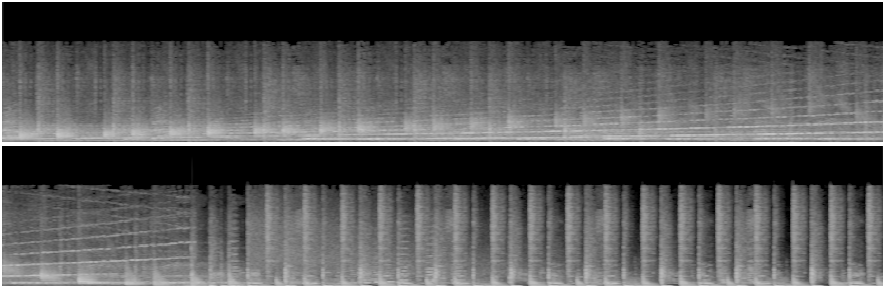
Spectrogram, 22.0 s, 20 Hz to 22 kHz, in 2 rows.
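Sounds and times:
synth sweep rising in pitch: 0:00.0 - 0:17.3
fast electronic percussion: 0:00.0 - 0:22.0.

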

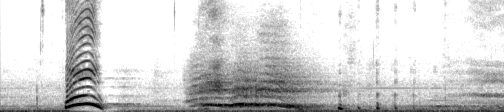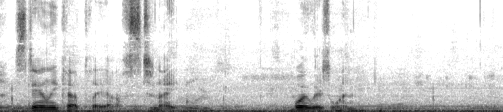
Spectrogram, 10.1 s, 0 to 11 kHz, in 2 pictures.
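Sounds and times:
person whooping: 0:00.6 - 0:03.5
person shrieking: 0:01.9 - 0:03.4.

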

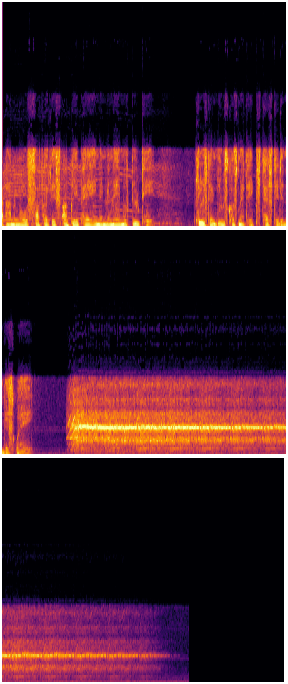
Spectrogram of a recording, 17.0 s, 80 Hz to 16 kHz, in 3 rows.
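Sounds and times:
woman screaming: 0:07.0 - 0:10.5.

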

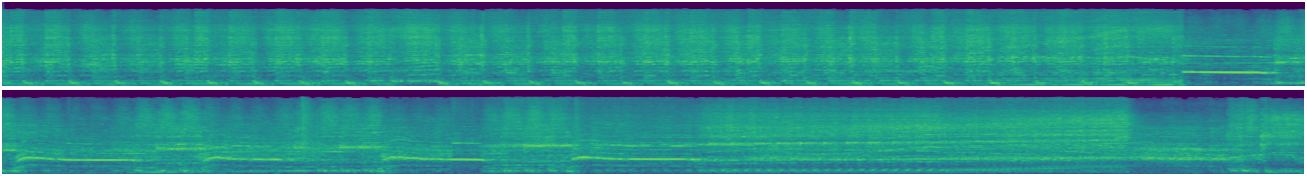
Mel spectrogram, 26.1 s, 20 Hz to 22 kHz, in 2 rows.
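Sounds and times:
loud electronic dance music: 0:00.0 - 0:26.0.

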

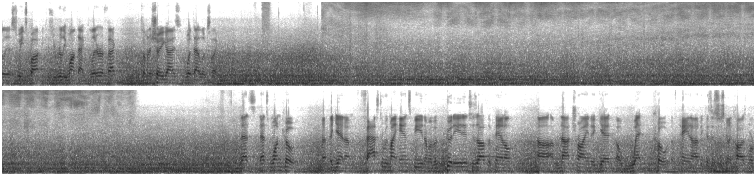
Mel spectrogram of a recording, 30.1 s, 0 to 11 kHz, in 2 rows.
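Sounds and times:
steady low hum: 0:00.0 - 0:30.0
spray gun hissing: 0:06.4 - 0:17.8.

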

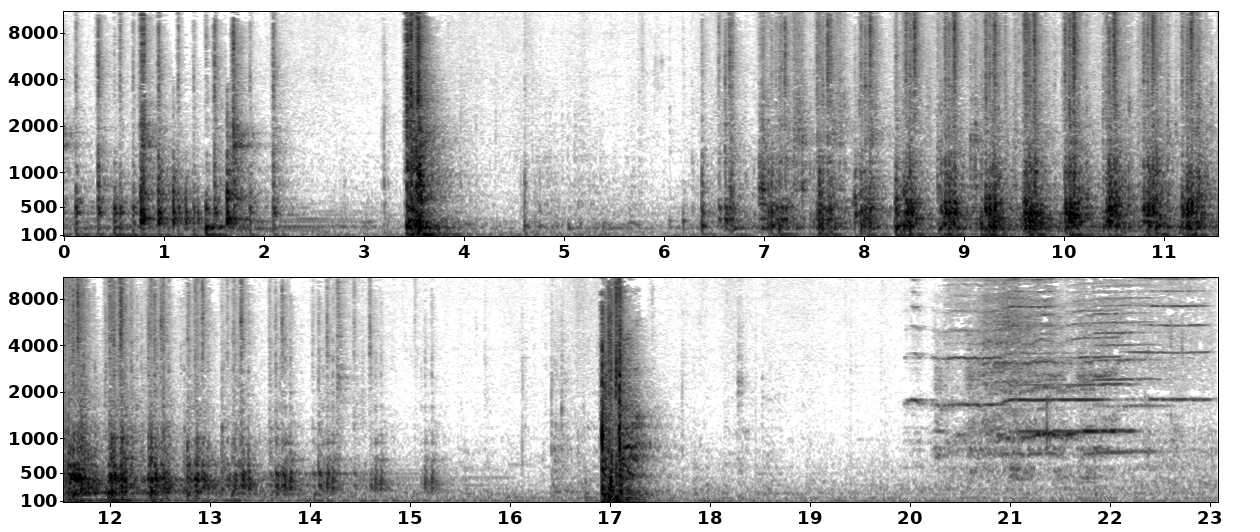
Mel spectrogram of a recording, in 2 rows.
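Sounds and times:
guitars knocking percussively: 0:00.0 - 0:02.3, 0:06.4 - 0:15.4.

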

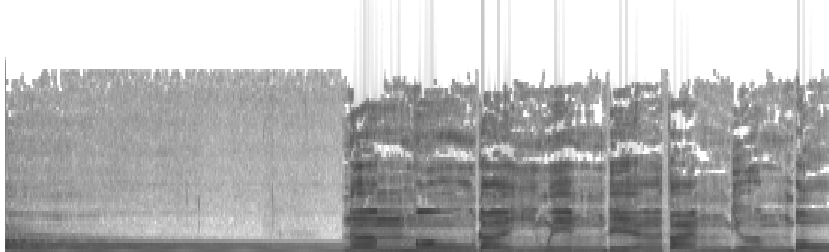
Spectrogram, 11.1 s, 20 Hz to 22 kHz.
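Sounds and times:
bowl bell ringing: 0:00.1 - 0:06.4.

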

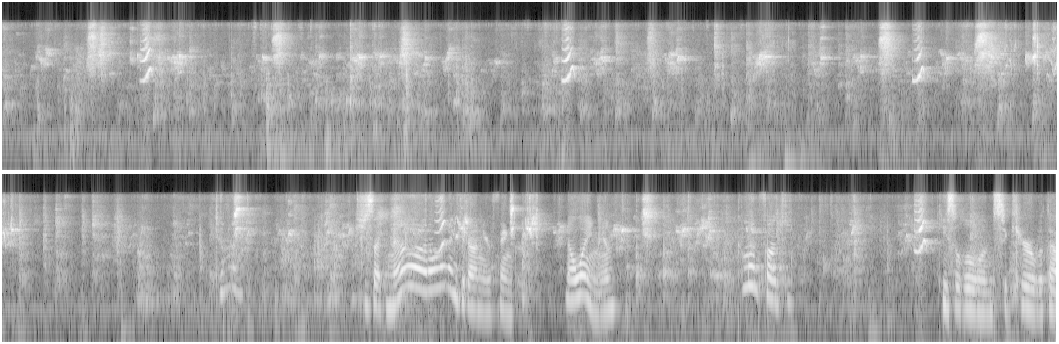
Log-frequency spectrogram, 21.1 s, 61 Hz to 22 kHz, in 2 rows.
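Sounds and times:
birds chirping and chattering: 0:00.0 - 0:21.0.

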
